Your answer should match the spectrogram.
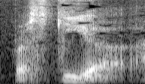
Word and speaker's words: Brescia: Brescia, how you pronounce it.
